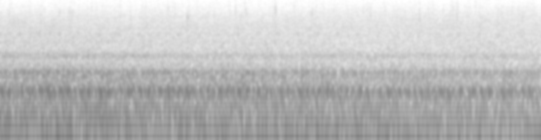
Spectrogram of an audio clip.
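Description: A train rolls slowly along the tracks.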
